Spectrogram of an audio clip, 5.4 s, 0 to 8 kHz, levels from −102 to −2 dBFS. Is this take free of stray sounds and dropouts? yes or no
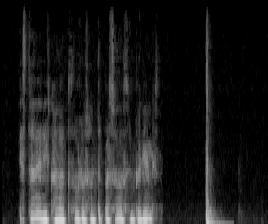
no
